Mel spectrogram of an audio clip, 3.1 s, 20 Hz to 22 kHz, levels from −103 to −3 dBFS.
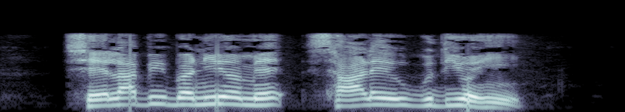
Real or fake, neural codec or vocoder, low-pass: real; none; 7.2 kHz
